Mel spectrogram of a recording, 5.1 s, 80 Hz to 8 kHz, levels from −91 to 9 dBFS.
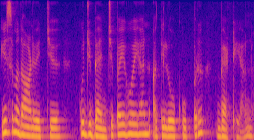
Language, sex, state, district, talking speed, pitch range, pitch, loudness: Punjabi, female, Punjab, Fazilka, 155 wpm, 165-210 Hz, 175 Hz, -15 LUFS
